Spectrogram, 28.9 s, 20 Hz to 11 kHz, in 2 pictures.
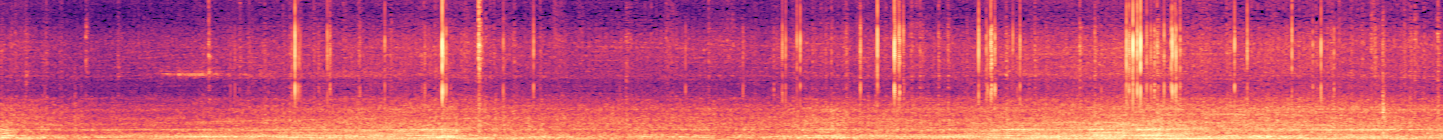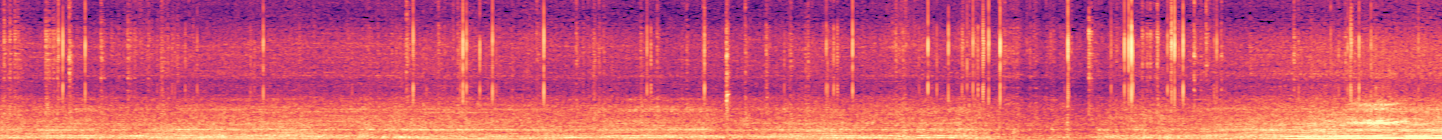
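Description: Honda S2000's inline-four engine heard from inside the cabin while driving, its note rising and falling in pitch with road speed. Near the end it revs louder and higher as the car accelerates hard.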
